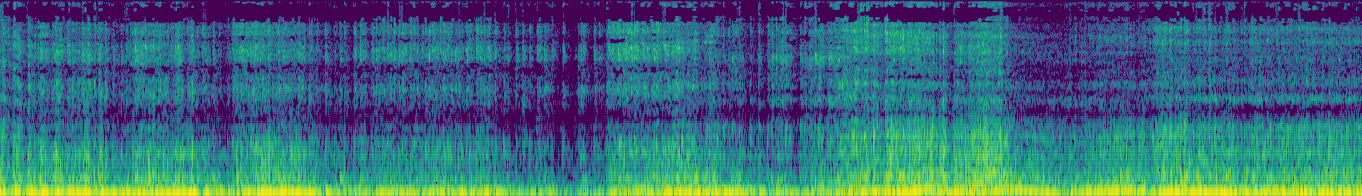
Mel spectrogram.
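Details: Deep, lumpy engine fired up after sitting a while on a possibly weak battery, now with a Dominator fitted. Holds a fast idle with gentle throttle blips, pitch rising and falling smoothly. Runs clean and even.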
